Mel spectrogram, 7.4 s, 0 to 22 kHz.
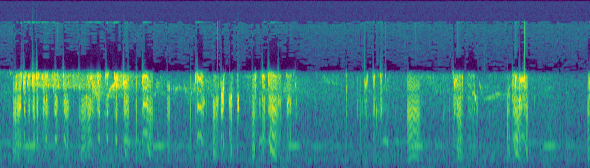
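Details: Feeding time at an Estonian black stork nest, 25 May 2012. Scratchy, grating bursts come in irregular clusters, loud at first, then sparser with quiet stretches between.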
